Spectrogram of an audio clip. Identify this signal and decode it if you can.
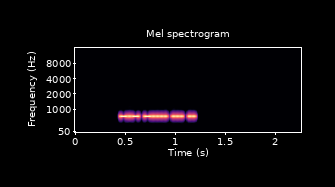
Morse code, heard as a keyed tone, about 59 wpm, 700 Hz. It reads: K6SI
